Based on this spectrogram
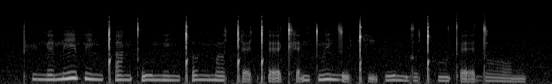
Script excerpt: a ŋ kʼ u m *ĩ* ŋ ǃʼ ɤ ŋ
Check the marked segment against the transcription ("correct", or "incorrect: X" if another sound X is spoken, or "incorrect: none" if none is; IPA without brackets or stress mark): incorrect: ẽ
